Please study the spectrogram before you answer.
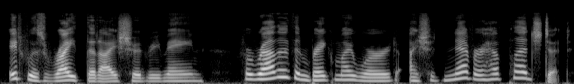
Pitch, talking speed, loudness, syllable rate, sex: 200 Hz, 200 wpm, -19 LUFS, 4.4 syllables/s, female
